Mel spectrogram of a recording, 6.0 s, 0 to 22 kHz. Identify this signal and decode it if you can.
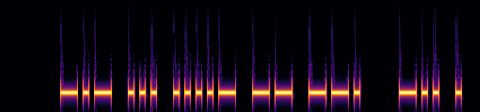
Morse code, heard as a keyed tone, about 17 wpm, 700 Hz. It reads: KS4MG DE
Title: USA Callsign DE Callsign - 5 Characters - 17wpm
